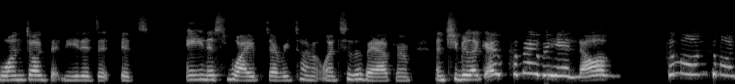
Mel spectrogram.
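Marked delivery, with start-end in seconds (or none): 4.9-7.4 very high-pitched put-on English accent. Mimicking a woman with dogs calling one over, in her English accent. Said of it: "She had this English accent".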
